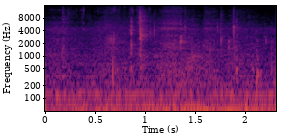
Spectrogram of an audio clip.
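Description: Someone bites into and chews pizza crust, giving faint crunchy crackles and soft wet mouth clicks scattered irregularly, with no talking.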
